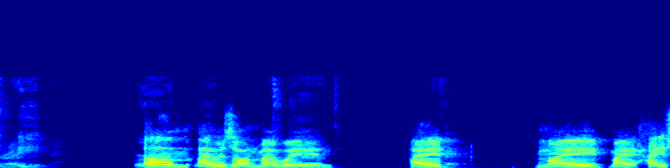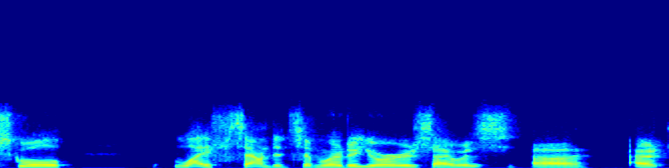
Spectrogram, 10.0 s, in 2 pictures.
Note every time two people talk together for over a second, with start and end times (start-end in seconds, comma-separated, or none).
1.1-2.5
